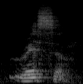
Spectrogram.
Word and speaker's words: wrestle: when is W silent W is silent or not pronounced when it comes before r at the beginning of ways example is rap we have another example to be wrong and wrestle we also have wrinkle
